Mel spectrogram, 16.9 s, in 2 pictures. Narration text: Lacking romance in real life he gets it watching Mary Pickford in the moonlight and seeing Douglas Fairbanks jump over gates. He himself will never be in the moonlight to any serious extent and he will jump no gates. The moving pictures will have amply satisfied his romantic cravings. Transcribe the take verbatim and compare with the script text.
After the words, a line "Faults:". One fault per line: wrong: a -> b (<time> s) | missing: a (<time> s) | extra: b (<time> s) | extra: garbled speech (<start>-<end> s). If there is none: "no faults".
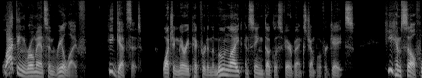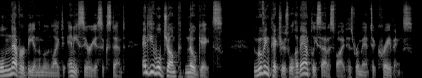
Lacking romance in real life he gets it watching Mary Pickford in the moonlight and seeing Douglas Fairbanks jump over gates. He himself will never be in the moonlight to any serious extent and he will jump no gates. The moving pictures will have amply satisfied his romantic cravings.
Faults:
no faults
